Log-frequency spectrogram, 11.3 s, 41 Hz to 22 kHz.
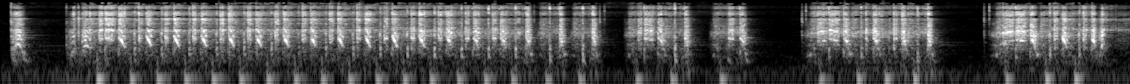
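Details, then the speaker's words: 2006 Honda TRX 400EX, starting fluid sprayed in carburetor: starter cranks in bursts, even compression pulses about four a second, never fires, struggles with throttle; suspected valves too tight or loose, found to be incorrect cam timing. "As you can see, it doesn't pop over anything. And as soon as you give it throttle, it starts to act like it doesn't have enough power to turn over, which is telling me that the valves are either too tight or too loose, or there's something to do with the timing."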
